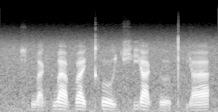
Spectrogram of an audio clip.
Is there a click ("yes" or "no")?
no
